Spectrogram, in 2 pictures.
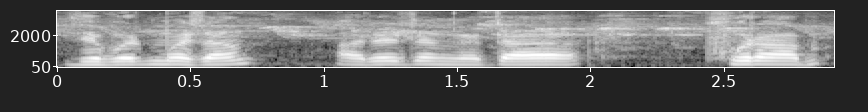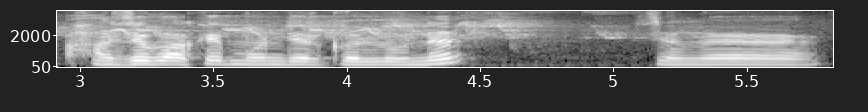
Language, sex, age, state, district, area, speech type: Bodo, male, 60+, Assam, Chirang, rural, spontaneous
